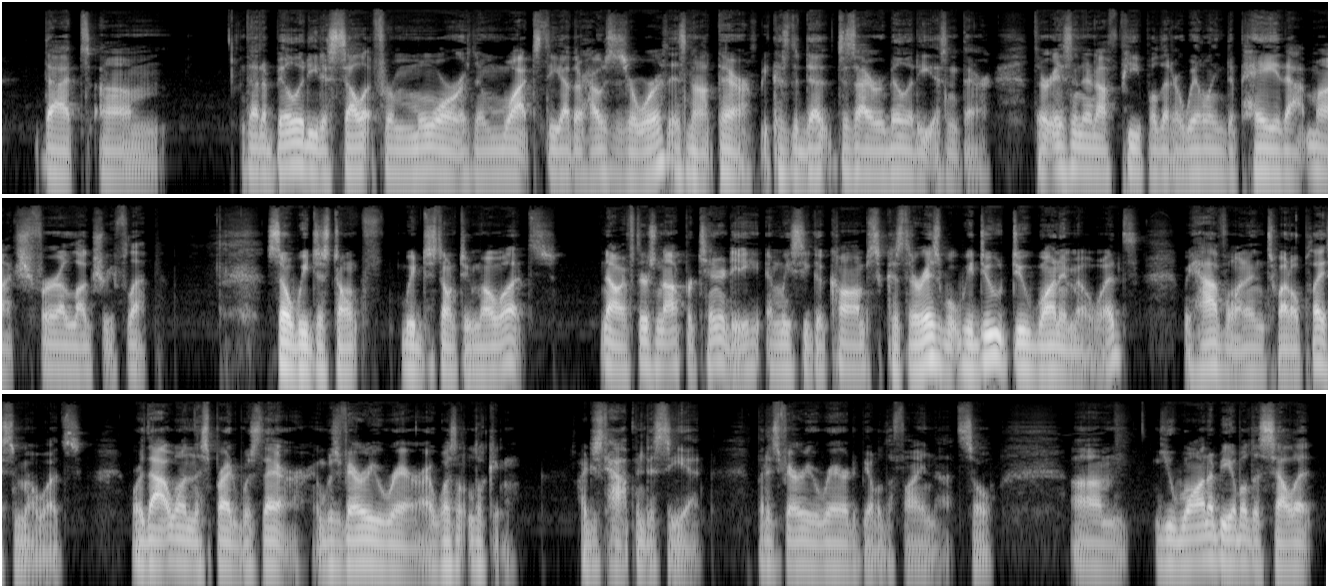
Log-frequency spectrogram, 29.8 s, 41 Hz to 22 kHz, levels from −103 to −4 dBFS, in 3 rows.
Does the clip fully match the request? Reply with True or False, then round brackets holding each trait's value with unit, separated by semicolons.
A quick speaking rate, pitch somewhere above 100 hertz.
False (235 wpm; 90 Hz)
